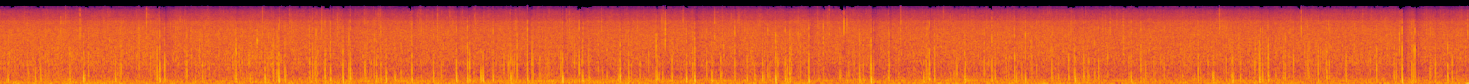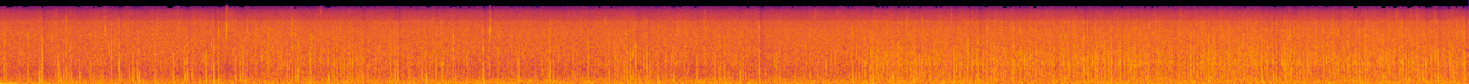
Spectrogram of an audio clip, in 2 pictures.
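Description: Heavy rain pattering on an umbrella overhead: a dense, steady hiss of countless drop-hits. About three-quarters of the way through it thickens into a fuller, more even hiss.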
